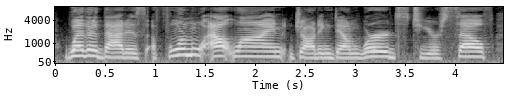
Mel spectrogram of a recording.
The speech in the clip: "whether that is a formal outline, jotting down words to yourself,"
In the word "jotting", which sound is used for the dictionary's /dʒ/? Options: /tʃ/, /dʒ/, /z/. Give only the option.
/dʒ/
